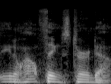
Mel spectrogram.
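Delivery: ordinary delivery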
